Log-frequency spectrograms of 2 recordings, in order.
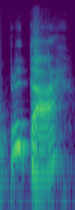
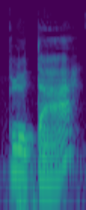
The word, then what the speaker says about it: plus tard: Então, plutar. E observem aqui que esse plutar eu não pronunciei o S, porque esse S aqui ele não dá a ideia de aumentar a quantidade, tá?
